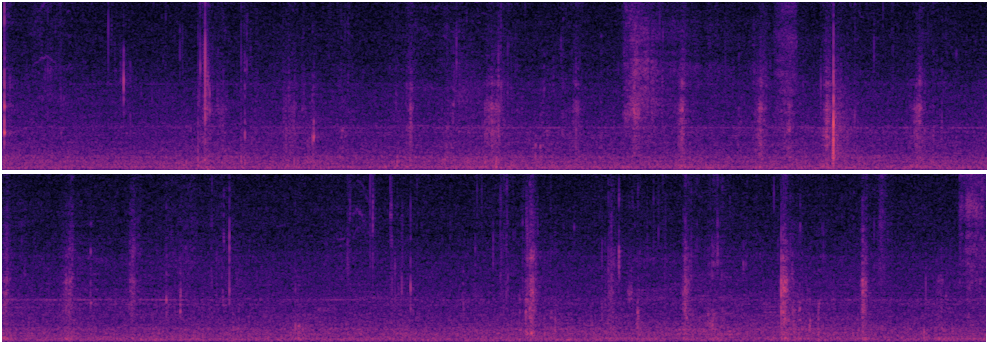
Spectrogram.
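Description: Someone eating a rice meal with a spoon: chewing, with irregular small clicks and taps, over steady background noise. The sharpest click comes about six seconds in.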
